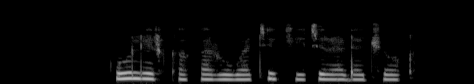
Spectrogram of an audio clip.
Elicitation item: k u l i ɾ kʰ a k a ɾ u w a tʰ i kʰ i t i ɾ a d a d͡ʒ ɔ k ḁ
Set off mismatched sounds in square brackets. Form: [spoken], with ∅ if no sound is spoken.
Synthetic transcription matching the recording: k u l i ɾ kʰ a k a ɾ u w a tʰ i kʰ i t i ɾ a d a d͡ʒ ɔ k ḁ

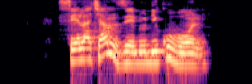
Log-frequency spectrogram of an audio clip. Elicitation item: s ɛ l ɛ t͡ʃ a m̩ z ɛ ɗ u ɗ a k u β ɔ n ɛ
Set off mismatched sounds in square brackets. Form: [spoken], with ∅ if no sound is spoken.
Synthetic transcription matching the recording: s ɛ l [a] t͡ʃ a m̩ z ɛ ɗ u ɗ [i] k u β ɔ n ɛ

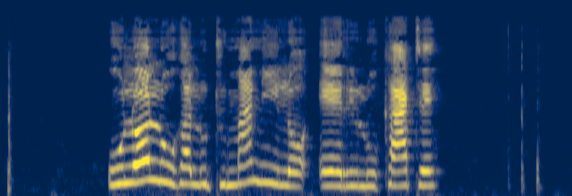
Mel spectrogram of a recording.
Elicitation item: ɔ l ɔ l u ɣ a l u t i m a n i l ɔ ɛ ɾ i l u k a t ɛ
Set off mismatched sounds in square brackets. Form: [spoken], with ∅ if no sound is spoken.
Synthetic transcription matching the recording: [u] l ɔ l u ɣ a l u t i m a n i l ɔ ɛ ɾ i l u k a t ɛ

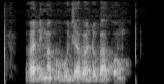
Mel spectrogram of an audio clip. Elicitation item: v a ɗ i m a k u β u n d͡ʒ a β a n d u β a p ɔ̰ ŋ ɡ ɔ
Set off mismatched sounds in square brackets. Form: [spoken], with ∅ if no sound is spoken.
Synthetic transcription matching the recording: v a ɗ i m a k u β u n d͡ʒ a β a n d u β a [k] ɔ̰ ŋ ɡ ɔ

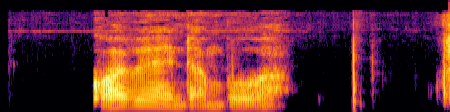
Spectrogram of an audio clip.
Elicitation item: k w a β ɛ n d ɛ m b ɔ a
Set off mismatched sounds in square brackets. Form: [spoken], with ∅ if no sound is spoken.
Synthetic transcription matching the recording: k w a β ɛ n d [a] m b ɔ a

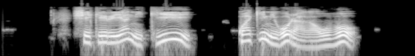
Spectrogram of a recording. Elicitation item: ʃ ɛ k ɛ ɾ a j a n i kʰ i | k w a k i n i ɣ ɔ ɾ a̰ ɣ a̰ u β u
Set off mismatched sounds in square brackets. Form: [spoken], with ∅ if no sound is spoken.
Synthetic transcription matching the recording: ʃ ɛ k ɛ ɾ [i] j a n i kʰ i | k w a k i n i ɣ ɔ ɾ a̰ ɣ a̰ u β [ɔ]

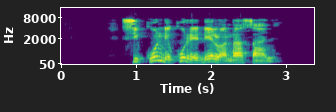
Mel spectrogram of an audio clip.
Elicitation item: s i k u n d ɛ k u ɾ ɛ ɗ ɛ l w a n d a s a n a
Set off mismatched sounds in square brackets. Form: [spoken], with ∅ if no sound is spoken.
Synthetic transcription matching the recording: s i k u n d ɛ k u ɾ ɛ ɗ ɛ l w a n d a s a [ɲ] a

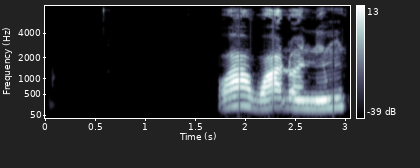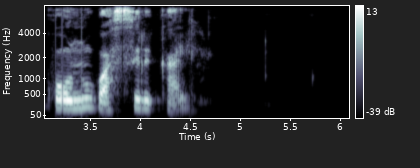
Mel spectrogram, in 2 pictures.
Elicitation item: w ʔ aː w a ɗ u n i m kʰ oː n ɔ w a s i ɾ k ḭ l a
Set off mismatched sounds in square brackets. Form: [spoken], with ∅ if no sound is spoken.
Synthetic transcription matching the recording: w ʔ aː w a ɗ [ɔ] n i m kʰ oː n [u] w a s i ɾ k [a̰] l [i]

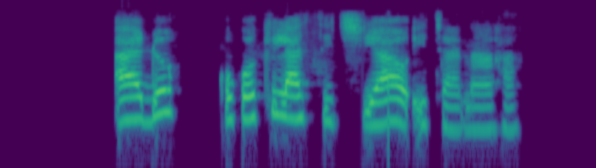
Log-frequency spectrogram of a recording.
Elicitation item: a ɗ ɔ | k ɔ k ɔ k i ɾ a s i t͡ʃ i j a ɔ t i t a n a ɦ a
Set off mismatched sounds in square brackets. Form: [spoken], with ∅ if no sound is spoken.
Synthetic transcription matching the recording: a ɗ ɔ | k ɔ k ɔ k i [l] a s i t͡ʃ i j a ɔ [ʔ] i t a n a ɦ a

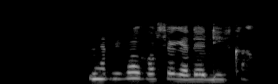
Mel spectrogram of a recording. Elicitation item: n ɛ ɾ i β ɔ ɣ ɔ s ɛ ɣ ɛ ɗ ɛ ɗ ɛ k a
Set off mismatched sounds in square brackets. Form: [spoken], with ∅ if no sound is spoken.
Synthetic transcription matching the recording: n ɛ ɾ i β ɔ ɣ ɔ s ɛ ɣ ɛ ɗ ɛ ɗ [i] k a

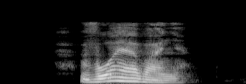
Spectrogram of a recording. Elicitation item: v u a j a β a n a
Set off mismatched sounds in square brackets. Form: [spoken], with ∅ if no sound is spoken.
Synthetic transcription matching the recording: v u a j a β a [ɲ] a

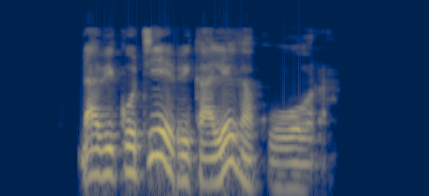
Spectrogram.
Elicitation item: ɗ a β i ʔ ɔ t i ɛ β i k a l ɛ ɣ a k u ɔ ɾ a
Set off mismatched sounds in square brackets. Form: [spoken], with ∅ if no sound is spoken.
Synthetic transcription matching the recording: ɗ a β i [k] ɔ t i ɛ β i k a l ɛ ɣ a k u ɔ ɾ a

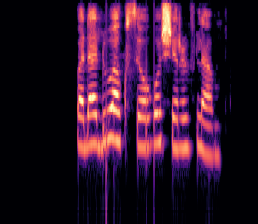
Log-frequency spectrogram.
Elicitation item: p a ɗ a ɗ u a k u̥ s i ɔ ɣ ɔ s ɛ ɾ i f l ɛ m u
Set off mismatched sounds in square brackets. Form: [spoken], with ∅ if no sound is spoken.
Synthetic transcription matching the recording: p a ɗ a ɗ u a k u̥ s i ɔ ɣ ɔ [ʃ] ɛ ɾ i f l [a] m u

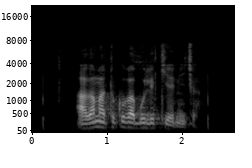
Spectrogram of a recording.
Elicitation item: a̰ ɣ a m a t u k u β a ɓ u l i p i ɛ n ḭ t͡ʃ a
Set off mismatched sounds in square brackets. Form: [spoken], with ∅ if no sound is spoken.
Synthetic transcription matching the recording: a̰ ɣ a m a t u k u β a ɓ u l i [k] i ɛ n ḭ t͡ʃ a

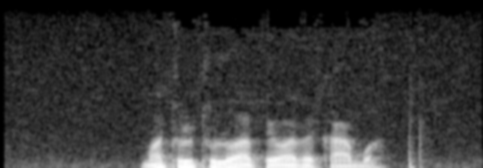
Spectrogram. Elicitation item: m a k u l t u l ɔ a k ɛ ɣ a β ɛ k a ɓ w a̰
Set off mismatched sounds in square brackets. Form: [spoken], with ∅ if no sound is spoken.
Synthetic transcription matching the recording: m a [t] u l t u l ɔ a [p] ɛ [w] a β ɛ k a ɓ w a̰

